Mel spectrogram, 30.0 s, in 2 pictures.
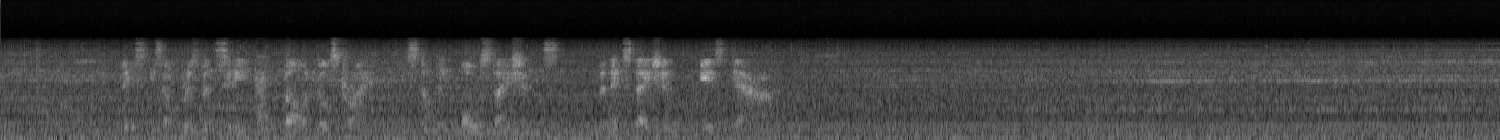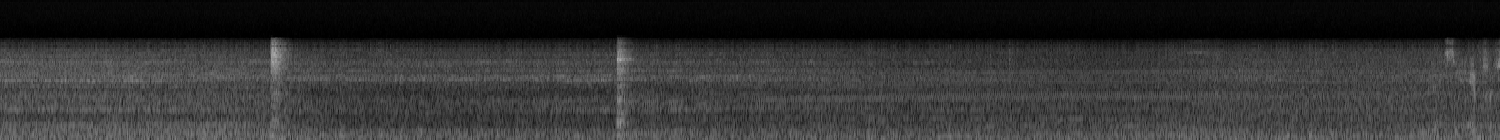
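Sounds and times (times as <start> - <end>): train motor hum: 0.0 - 30.0
train running on track: 0.0 - 30.0
sharp clunk: 17.7 - 18.0, 21.2 - 21.4.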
